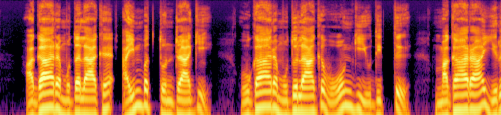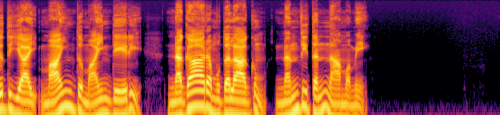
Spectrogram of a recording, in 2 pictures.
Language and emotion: Tamil, neutral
